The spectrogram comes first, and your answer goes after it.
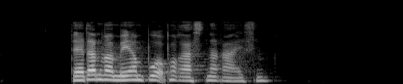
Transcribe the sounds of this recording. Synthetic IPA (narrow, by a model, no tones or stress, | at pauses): d̥æd̥ɐnʋɑ̈meɒ̽mb̥o̝ɐ̰pʰɒ̽ʁasd̥n̩æʁɑ̈ɪsn̩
